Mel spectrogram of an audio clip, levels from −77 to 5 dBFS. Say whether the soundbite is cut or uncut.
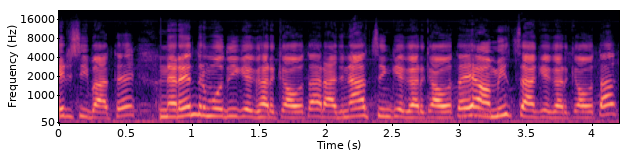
cut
